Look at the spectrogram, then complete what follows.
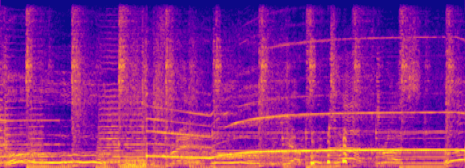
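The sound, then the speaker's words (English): An emergency vehicle siren wails steadily, its pitch slowly sweeping up, mixed loudly over music with a pulsing, rhythmic bass beat. “I wish the siren wasn't on it.”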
